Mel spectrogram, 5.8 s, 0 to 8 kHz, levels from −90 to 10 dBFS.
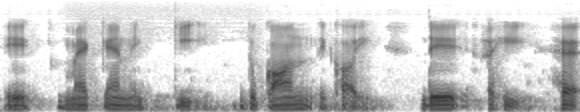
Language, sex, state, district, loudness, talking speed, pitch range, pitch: Hindi, male, Madhya Pradesh, Umaria, -22 LUFS, 80 wpm, 95-105 Hz, 100 Hz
